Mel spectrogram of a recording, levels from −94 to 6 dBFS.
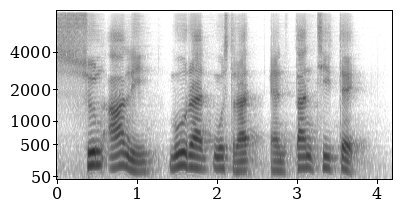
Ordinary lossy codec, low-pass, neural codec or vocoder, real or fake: none; none; codec, 16 kHz, about 1 kbps, DyCAST, with the encoder's durations; fake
